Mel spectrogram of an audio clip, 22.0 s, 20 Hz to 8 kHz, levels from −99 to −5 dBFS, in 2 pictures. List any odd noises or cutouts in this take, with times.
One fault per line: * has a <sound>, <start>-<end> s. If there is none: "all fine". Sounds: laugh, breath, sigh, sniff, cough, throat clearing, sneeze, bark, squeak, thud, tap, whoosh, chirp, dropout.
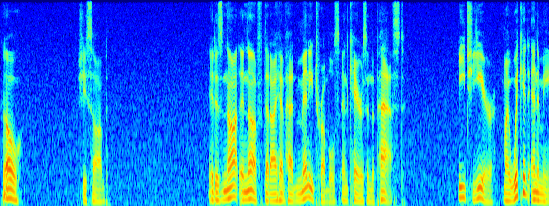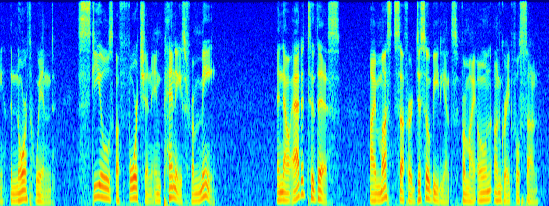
all fine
